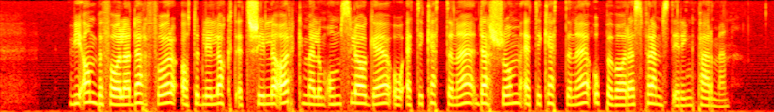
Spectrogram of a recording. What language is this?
Norwegian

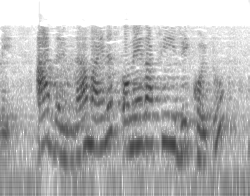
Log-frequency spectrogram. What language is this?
Kannada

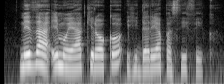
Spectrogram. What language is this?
Kikuyu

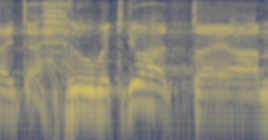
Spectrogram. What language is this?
Estonian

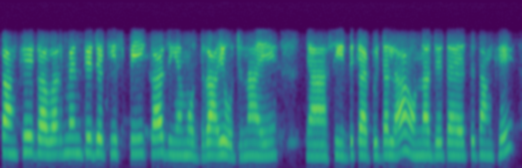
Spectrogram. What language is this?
Sindhi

